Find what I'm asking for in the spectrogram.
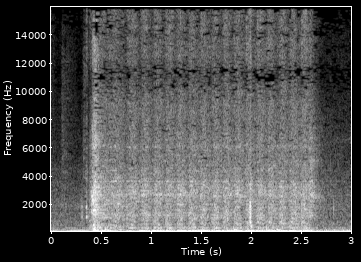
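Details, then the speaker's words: Toyota 1JZ after electronic throttle deletion, idle adjust screw wound in, in neutral: starter churns about two seconds with weak coughs that never catch; cranks but won't start, owner suspects it needs more throttle. "Doesn't want to start. Probably needs a bit more throttle. It like started to cough and splutter."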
